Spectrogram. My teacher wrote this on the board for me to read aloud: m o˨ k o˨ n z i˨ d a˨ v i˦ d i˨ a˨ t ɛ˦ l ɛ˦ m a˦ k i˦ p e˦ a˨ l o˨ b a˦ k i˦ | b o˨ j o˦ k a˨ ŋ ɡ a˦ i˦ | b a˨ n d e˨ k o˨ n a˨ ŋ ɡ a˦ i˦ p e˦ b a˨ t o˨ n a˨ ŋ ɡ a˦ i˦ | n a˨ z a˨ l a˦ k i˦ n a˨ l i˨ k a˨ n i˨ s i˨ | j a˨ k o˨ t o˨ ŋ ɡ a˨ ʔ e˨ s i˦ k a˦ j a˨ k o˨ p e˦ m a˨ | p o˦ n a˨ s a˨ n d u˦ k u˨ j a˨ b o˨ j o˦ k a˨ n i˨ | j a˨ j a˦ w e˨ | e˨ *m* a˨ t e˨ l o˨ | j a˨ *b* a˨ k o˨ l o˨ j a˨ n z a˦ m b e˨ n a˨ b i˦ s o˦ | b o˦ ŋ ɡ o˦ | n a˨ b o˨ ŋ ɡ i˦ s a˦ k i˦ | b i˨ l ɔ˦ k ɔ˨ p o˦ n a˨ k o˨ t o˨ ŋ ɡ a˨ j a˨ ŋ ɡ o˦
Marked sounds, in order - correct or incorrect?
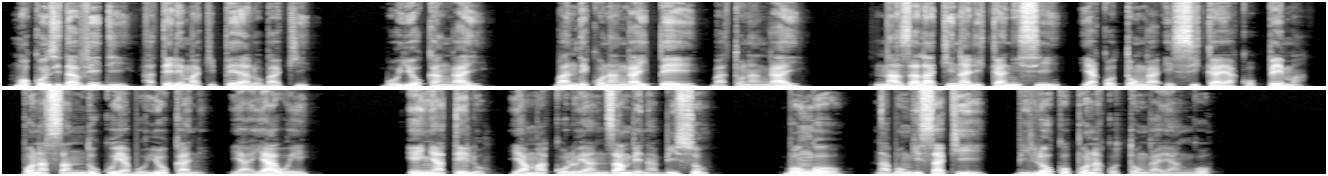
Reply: incorrect, incorrect

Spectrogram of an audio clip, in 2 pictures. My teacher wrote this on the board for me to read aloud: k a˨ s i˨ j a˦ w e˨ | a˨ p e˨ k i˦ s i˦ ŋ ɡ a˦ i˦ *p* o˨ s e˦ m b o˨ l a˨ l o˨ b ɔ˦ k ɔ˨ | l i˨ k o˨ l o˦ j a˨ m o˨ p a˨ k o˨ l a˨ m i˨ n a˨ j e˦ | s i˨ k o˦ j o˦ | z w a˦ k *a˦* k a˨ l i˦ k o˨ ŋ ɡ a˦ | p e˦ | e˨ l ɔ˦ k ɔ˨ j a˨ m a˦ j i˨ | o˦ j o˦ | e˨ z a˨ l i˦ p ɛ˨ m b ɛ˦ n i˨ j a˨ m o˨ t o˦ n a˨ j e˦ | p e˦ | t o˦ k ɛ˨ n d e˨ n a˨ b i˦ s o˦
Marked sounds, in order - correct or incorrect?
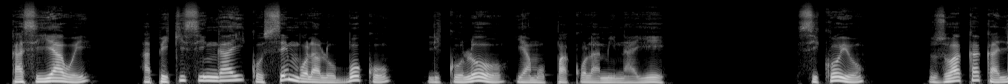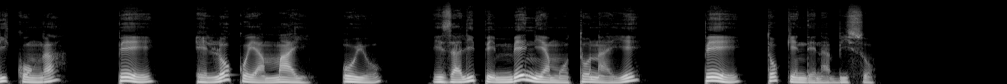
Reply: incorrect, correct

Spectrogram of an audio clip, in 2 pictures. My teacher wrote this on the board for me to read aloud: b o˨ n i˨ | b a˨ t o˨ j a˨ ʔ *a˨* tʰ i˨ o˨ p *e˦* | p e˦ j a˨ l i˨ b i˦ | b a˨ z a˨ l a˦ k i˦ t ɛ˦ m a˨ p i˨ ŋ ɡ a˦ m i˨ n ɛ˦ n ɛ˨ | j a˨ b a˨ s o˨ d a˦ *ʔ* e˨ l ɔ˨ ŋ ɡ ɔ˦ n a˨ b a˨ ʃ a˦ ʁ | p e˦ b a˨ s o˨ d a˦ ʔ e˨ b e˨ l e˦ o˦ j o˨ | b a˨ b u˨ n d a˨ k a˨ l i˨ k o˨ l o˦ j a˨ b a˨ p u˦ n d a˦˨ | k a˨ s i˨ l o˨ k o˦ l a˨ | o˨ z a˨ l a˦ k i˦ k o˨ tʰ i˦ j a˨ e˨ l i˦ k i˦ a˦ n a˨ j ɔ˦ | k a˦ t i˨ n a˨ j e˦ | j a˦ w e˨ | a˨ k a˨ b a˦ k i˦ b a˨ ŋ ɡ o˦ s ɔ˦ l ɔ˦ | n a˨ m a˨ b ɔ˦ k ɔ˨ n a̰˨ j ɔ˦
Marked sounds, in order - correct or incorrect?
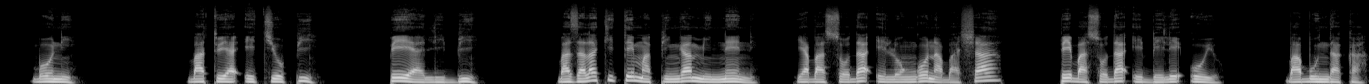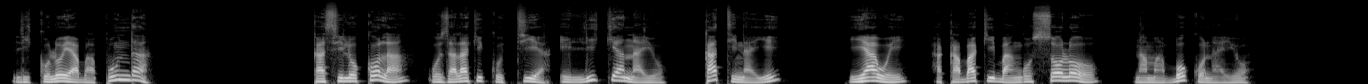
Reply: incorrect, incorrect, correct

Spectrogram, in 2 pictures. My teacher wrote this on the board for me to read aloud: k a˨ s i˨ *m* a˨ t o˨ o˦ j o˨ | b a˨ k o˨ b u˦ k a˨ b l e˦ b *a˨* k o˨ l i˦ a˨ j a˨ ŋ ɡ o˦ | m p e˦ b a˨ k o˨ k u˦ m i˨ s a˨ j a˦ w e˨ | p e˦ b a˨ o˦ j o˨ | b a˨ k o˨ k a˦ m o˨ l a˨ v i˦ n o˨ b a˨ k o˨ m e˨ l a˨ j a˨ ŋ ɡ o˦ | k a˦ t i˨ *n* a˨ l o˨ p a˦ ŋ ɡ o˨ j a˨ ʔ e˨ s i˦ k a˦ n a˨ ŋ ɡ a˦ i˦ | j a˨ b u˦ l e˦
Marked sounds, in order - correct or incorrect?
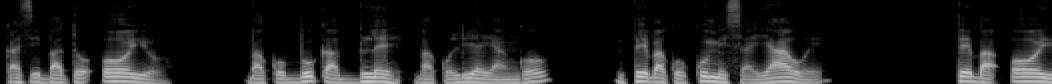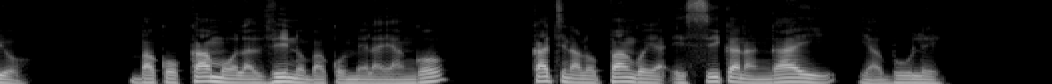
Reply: incorrect, correct, correct

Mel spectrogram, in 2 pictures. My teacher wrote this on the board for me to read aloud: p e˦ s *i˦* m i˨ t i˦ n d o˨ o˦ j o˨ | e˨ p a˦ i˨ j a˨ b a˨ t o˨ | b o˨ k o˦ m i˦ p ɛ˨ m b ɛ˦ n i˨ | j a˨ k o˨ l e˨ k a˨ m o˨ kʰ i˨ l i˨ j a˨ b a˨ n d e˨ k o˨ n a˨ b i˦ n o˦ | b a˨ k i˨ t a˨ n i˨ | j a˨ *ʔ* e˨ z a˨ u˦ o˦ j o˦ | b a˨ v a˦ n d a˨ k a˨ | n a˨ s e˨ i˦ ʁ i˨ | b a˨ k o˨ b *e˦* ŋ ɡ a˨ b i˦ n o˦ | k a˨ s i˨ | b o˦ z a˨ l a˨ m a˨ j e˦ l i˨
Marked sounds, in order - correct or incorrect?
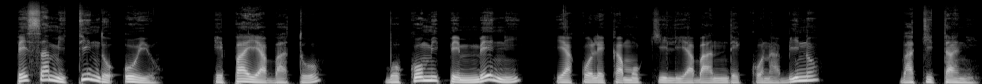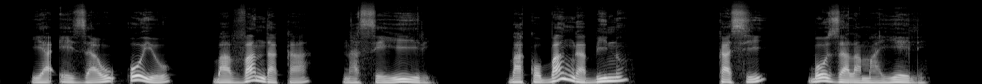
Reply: incorrect, correct, incorrect

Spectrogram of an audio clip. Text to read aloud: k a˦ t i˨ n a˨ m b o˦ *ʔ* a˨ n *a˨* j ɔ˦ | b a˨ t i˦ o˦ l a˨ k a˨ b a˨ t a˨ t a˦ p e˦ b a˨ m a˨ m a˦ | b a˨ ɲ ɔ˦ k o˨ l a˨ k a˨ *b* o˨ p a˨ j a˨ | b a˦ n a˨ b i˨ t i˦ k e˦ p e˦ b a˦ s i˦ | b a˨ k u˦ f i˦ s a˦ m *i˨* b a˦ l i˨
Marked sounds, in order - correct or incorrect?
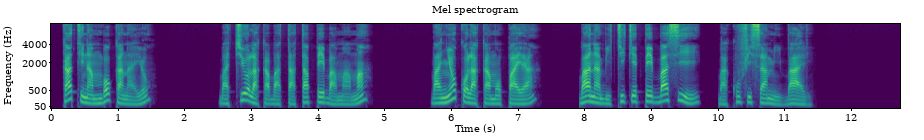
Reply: incorrect, correct, incorrect, correct

